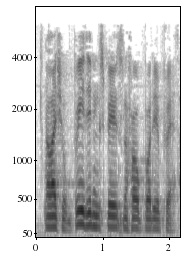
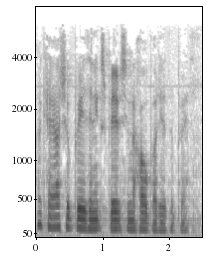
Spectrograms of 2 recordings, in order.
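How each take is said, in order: First: Pushy, louder self-command to breathe in; control freak. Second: Soft, quiet suggestion to yourself; gentle resolution. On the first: Meditator nagging himself, a pushy control-freak command. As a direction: nag yourself like an impatient boss. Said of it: "Control freak means that you keep interrupting". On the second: Meditator setting a gentle intention, softly. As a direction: say it once, softly, then let go. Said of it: "you may even make a resolution". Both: Retold or imitated.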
